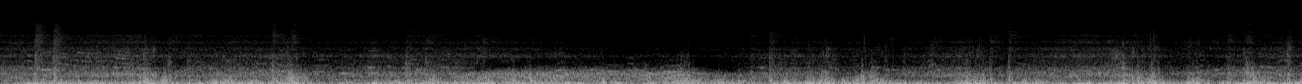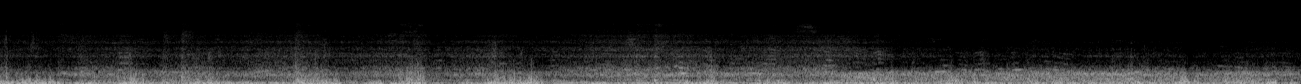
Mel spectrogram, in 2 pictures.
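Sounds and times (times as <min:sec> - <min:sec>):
rail joint clicks: 0:00.0 - 0:05.0, 0:07.5 - 0:18.4
train wheels rumbling on rails: 0:00.0 - 0:26.0.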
